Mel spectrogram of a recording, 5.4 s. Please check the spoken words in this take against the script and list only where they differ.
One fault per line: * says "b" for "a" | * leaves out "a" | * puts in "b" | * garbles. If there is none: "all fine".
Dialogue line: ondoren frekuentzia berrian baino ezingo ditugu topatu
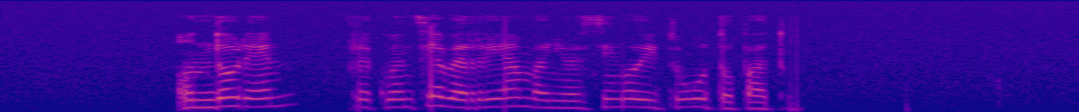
all fine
